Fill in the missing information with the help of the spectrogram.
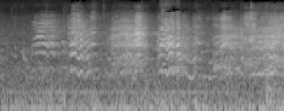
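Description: Sulphur-crested cockatoos give loud, harsh, grating screeches in quick overlapping bursts, several birds calling almost without pause.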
